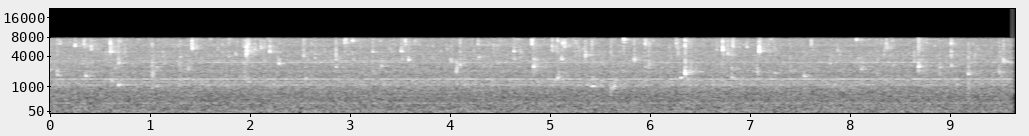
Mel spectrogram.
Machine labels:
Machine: pump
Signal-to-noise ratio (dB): 6 dB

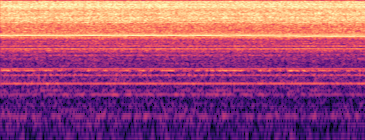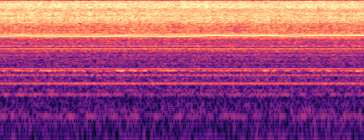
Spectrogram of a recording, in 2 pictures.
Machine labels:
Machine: pump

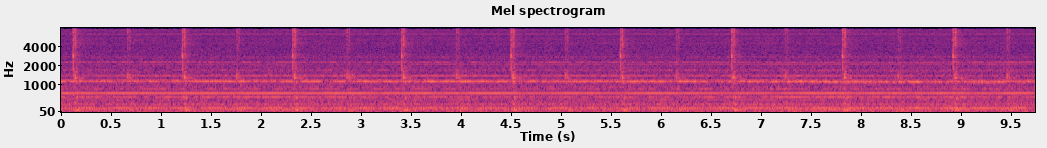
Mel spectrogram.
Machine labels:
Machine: valve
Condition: abnormal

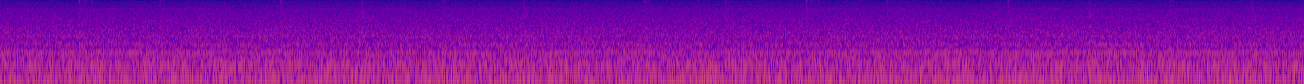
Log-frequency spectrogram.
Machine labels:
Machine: slide rail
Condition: abnormal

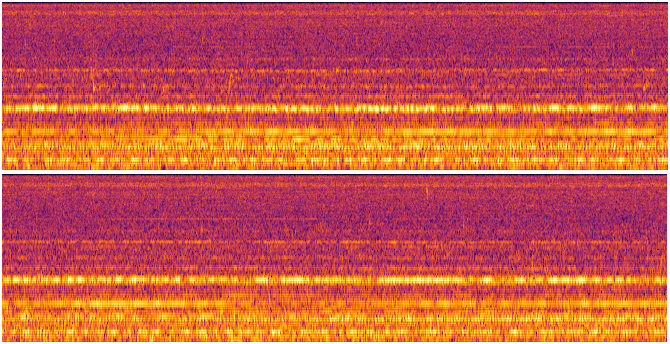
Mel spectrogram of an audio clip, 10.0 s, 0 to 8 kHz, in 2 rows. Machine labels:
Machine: pump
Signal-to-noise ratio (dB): -6 dB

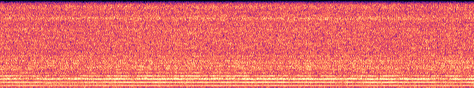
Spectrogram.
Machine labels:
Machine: fan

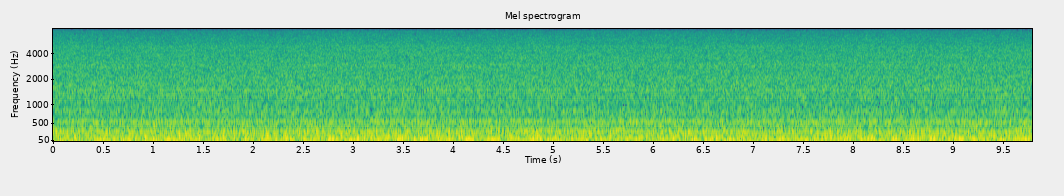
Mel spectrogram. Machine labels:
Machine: fan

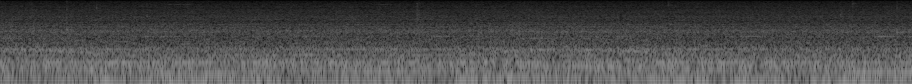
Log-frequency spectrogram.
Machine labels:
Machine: pump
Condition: normal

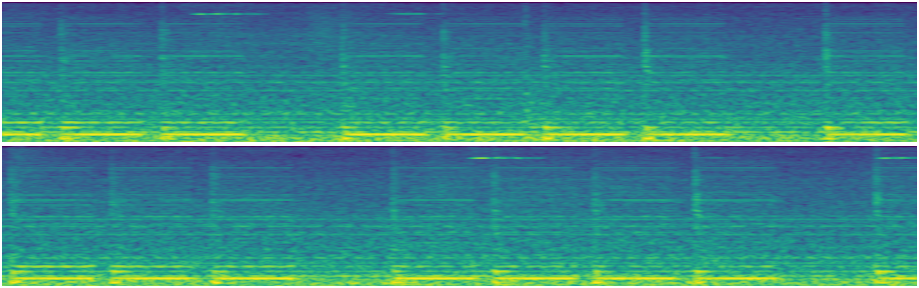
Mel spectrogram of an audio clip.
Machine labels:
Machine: slide rail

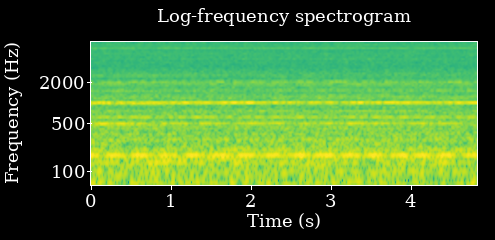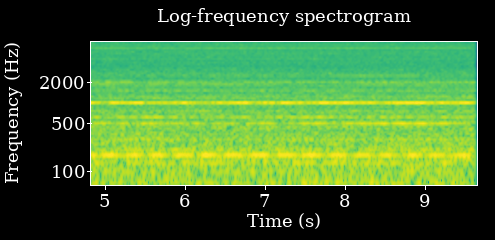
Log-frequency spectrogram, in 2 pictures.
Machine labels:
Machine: fan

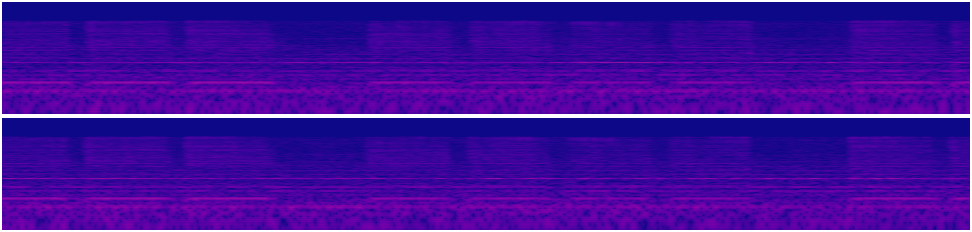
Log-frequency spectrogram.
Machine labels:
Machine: slide rail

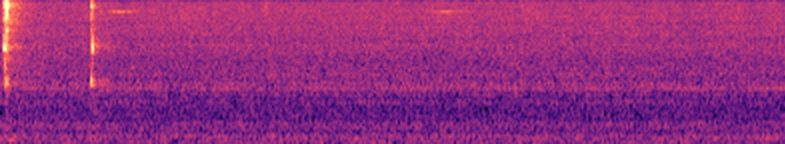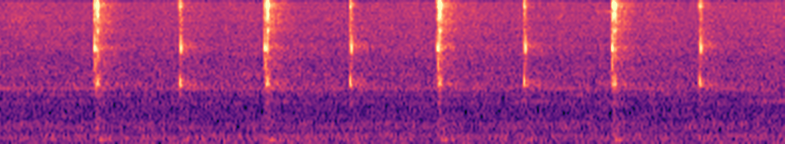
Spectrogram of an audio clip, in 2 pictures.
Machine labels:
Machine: valve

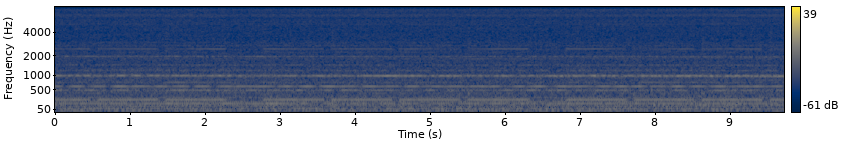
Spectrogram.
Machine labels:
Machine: slide rail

